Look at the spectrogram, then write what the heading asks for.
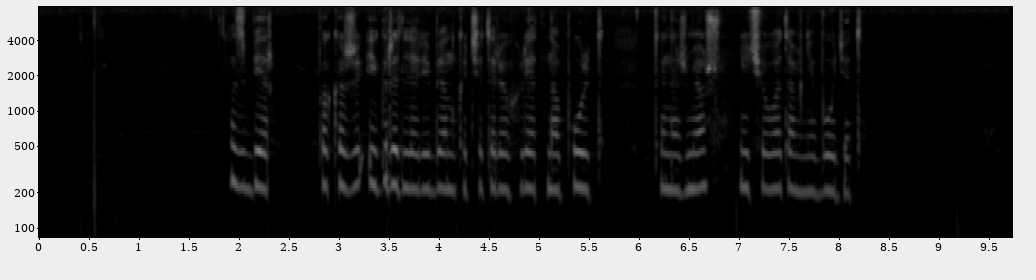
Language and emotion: Russian, neutral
